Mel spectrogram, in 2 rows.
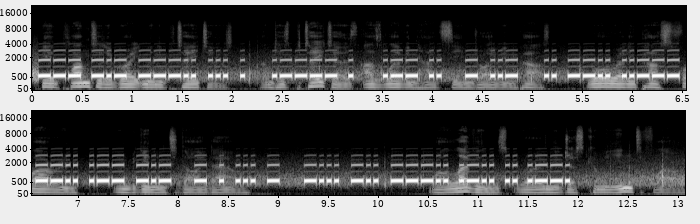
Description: Morse code, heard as a keyed tone, hand-sent with a paddle, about 32 wpm, 580 Hz, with static crashes and speech in English. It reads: OK8SE 1E WI TU IZ2ZWK TEST BD8LIP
